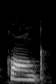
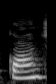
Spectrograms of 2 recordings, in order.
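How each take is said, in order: First: The word ends with a k sound. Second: The word ends with a ch sound. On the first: "American pronunciation बघायचं असेल तर" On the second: "British जर pronunciation बघायचं असेल तर"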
